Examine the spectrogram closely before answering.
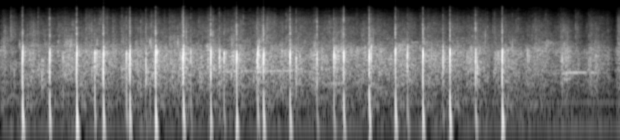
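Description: An audience applauds with steady, dense clapping, sharp individual claps standing out above a fairly loud continuous patter for about six seconds, with no voices over it.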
